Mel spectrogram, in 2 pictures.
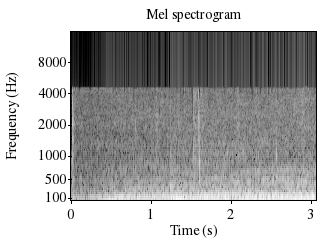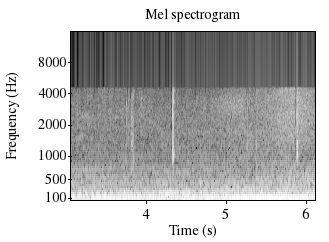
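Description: Car engine and road noise building as the vehicle pulls away and gathers speed, heard from inside the car: a low, steady hum that grows steadily louder.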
